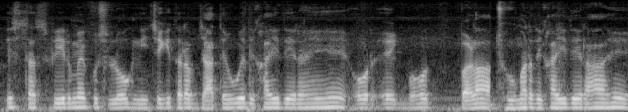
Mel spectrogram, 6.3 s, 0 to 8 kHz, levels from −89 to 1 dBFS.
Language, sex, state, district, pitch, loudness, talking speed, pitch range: Hindi, male, Chhattisgarh, Raigarh, 120 Hz, -18 LUFS, 220 wpm, 115-120 Hz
